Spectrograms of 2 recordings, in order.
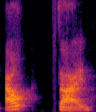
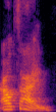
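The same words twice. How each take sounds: First: The word is said slowly with clear mouth movements. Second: The word is said quickly in an ordinary way. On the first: "we say them very clearly" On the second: "If I was talking to you simply"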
